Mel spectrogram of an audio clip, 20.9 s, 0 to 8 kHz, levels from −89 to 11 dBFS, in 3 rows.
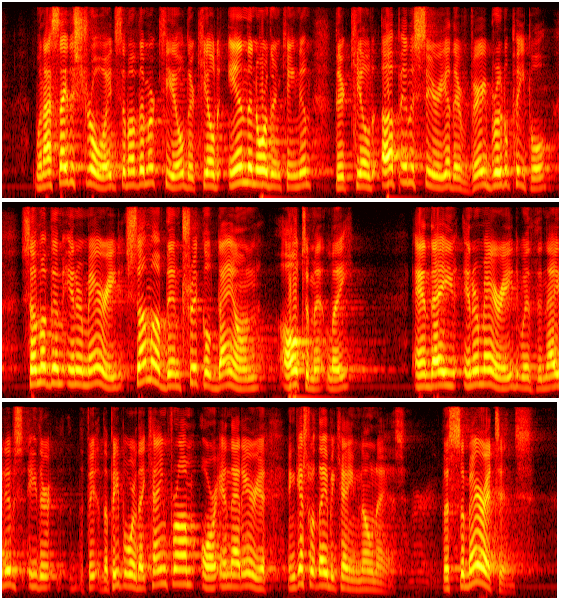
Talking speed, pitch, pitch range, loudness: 170 wpm, 200 Hz, 170-235 Hz, -16 LUFS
